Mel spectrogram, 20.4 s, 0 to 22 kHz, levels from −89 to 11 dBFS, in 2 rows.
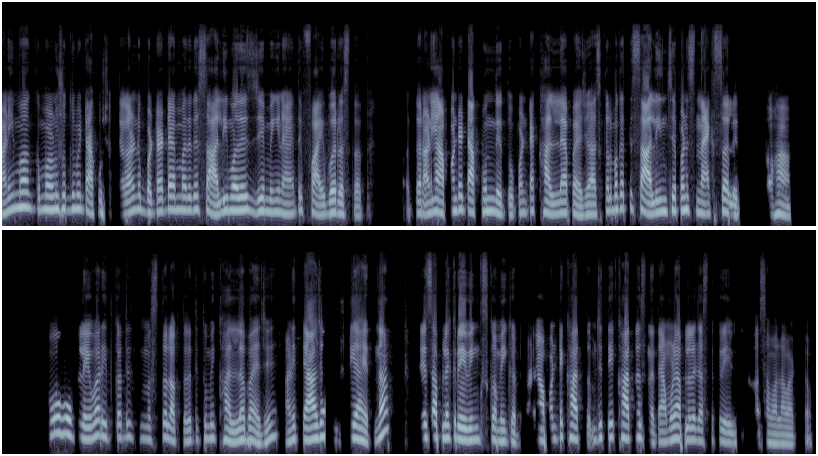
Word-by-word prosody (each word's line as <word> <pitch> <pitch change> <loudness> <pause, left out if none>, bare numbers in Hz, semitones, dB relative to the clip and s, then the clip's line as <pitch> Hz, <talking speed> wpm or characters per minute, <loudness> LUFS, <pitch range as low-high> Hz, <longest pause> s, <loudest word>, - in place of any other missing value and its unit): आणि 190 +7 0
मग 235 -3 +2
म्हणू 210 +1 +2
शकतो 215 -1 -2
तुम्ही 220 -1 0
टाकू 165 +2 0
शकता. 150 -2 -12
कारण 180 +7 +1
बटाट्यामध्ये 200 +4 +1
ते 210 - +1
सालीमध्ये 195 +5 +4
जे 190 0 0
मेन 175 -1 -1
आहे, 150 0 -1
ते - - -3
फायबर 155 +4 +2
असतात. 130 -4 -4 0.7
तर 165 - 0
आणि 155 +6 +2
आपण 180 +3 +3
ते 210 - +3
टाकून 180 +2 +2
देतो 140 -3 -1
पण 165 +1 -4
त्या 190 - -2
खाल्ल्या 165 -1 +2
पाहिजे. 135 +2 0
आज-काल 145 +7 -1
बघा 215 +2 0
ते - - -6
सालींचे 180 +5 +4
पण 200 +1 +3
स्नॅक्स 160 -1 -1
आलेत. 145 -7 +1 0.4
हां. 150 -5 0 0.9
हो, 265 +2 +3
हो. 255 - +5
फ्लेवर 205 +4 +2
इतकं 210 0 -4
ते 220 - -6 0.2
मस्त 180 +4 -9
लागतं 160 -4 -1
ते - - -13
तुम्ही 195 +1 -4
खाल्लं 170 0 +2
पाहिजे 165 +2 0
आणि 175 +5 -2
त्या 180 +1 +7
ज्या 220 +3 +3
गोष्टी 165 +6 -5
आहेत 170 -6 +4
ना 245 +7 +4 0.4
तेच 210 +1 -1
आपल्या 200 -1 +3
क्रेविंग 180 -3 +4 0.2
कमी 160 -3 +1
करतात. 145 -5 -5
आणि 170 - -6
आपण 190 +3 -4
ते - - +1
खात 195 -3 +3
म्हणजे 200 +5 -5
ते 210 - +2
खातच 200 -1 +1
नाही 145 - -6
त्यामुळे 150 +6 +1
आपल्याला 180 -1 0
जास्त 165 +1 -6
क्रेविंग 145 -4 -3 0.3
असं 140 - -9
मला 130 -1 -3
वाटतं. 120 -1 -7
180 Hz, 210 wpm, -23 LUFS, 155-200 Hz, 0.9 s, त्या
